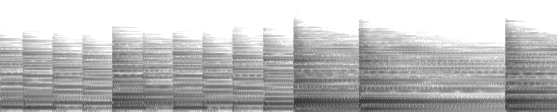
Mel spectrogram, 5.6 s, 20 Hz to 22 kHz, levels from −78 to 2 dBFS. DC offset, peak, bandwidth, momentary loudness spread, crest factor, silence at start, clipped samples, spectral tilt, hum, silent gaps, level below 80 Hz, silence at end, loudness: under 0.1%; -4 dBFS; 10.5 kHz; 11 LU; 18 dB; 0 s; under 0.1%; -6 dB/octave; none; none; -42 dBFS; 0 s; -22 LUFS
